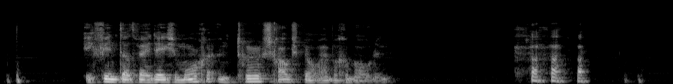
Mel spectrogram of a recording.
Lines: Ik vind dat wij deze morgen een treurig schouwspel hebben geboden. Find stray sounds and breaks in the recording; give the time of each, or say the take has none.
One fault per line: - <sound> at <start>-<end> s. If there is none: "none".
- laugh at 5.1-5.9 s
